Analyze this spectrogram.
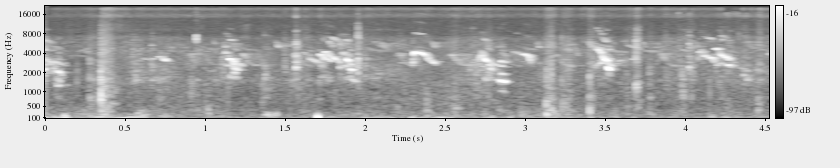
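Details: Young chickens chirping faintly through background hiss: scattered high peeps and short descending notes from several chicks, with soft thumps and low rustling underneath.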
